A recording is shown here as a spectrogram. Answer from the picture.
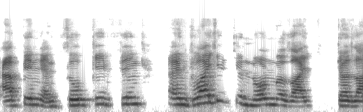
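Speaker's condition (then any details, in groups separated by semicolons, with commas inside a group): Cerebral palsy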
